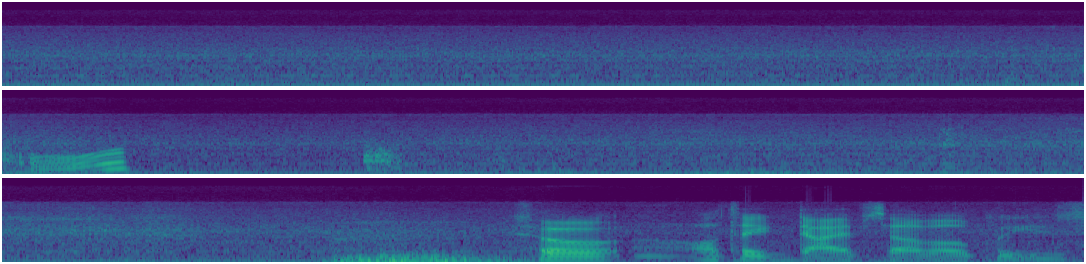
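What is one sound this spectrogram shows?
An underwater vehicle's motors hum steadily.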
